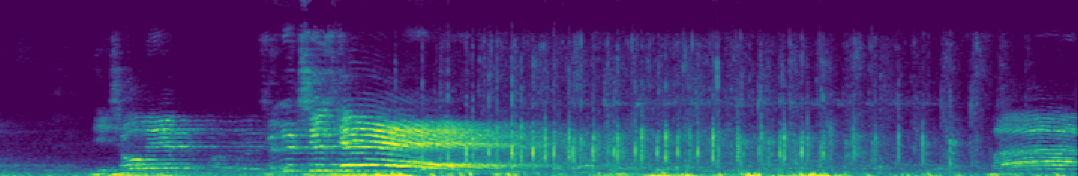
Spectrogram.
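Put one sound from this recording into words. A man speaks with animation into a microphone, heard over loudspeakers outdoors.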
